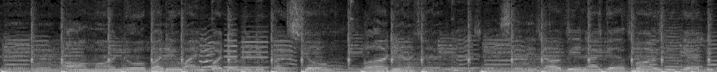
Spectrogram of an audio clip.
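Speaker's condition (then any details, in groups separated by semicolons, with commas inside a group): No condition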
